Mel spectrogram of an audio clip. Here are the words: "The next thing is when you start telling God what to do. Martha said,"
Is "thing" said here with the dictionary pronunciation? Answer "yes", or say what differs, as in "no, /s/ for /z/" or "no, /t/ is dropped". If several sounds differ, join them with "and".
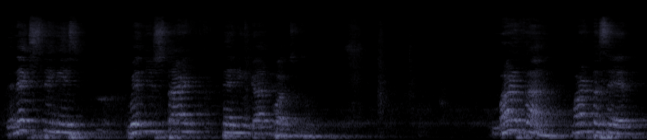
no, /t/ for /θ/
